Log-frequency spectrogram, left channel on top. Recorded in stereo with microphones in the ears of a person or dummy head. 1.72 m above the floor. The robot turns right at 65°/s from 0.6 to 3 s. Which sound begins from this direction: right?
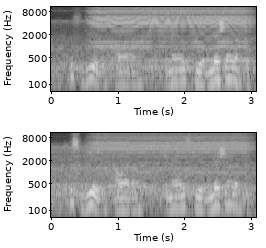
A man speaking, at 0.3 s.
